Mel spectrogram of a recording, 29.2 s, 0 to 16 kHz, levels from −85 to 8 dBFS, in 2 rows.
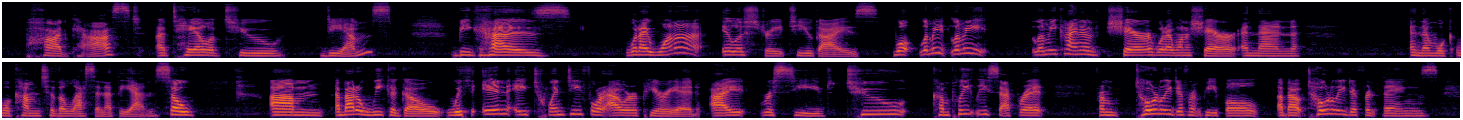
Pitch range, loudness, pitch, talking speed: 165-230 Hz, -28 LUFS, 190 Hz, 135 wpm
